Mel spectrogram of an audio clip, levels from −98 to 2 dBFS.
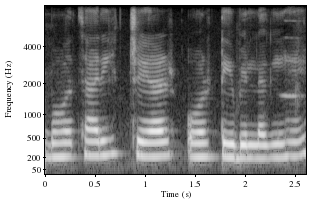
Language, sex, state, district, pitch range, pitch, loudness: Hindi, female, Madhya Pradesh, Bhopal, 205-225 Hz, 210 Hz, -15 LUFS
